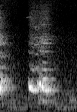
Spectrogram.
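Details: Ishot, a Smooth Fox Terrier, whimpers like a child, pleading to go outside where he hears children playing. A single sustained, steady high whine, preceded by the fading tail of an earlier cry.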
